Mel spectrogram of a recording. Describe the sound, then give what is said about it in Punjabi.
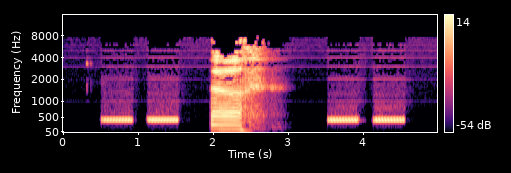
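Ringback tone while placing a telephone call: two pairs of short, low, steady beeps separated by silence, with a brief voice cutting in between the pairs. “ਤੇ ਕਾਲ ਉਹਨਾਂ ਨੂੰ ਦੁਬਾਰਾ ਲੱਗ ਗਈ ਆ।”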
